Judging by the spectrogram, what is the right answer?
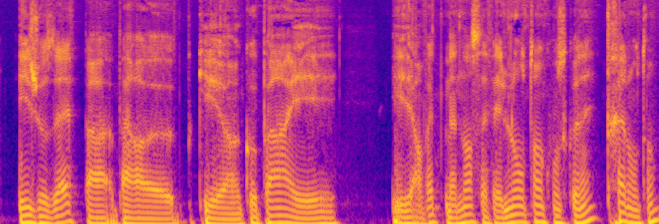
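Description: Speaking with a very deep, low pitch, a man talks at a fairly slow pace, somewhat breathy, with ordinary pitch variation and very even loudness in a very clean recording with a silent background. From Lyon, France. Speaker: chef and restaurant owner. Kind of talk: casual radio interview. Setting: radio studio.

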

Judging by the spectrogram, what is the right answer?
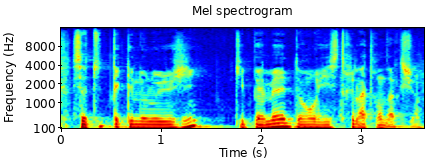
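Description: A man talks at a moderate pace and medium pitch. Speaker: finance entrepreneur. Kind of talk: interview. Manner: halting.

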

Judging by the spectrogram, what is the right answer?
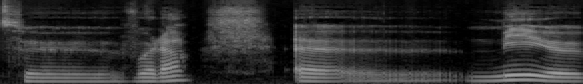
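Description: A woman's voice with a fairly low pitch. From Brittany, France. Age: 20s. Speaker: guest sharing a health story. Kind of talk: personal testimony in interview. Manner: hesitant, many fillers and repetitions.

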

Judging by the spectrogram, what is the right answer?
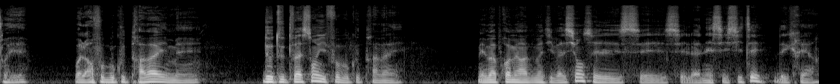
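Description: A man with a fairly low pitch and a dark, mellow tone speaks at a moderate pace, somewhat breathy, with ordinary pitch variation and long, frequent pauses, on a very clean recording with a silent background. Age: 50s. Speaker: novelist. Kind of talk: interview. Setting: studio.

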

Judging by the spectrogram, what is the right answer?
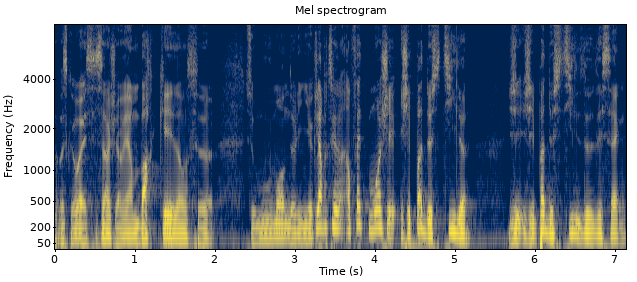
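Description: A man speaks with a dark, mellow tone. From southern France, Garonne valley (Montauban/Toulouse). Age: 60s. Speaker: comic book author. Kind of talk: casual interview chat. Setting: at his home. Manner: hesitant, many fillers and repetitions.

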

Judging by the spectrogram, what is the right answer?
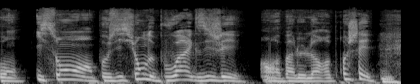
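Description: With lively intonation, a woman speaks at a moderate pace in a normal speaking voice. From France, Lyon. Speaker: politician and business school director. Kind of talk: radio interview.

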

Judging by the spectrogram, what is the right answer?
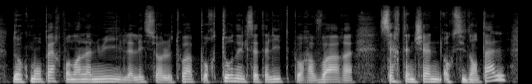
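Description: In an Arabic accent, the speech runs at a very fast pace with fairly even intonation and a dark, mellow tone. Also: man. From Syria, Damascus. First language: Arabic (speaking French). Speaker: concert violinist. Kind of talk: radio interview. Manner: halting.

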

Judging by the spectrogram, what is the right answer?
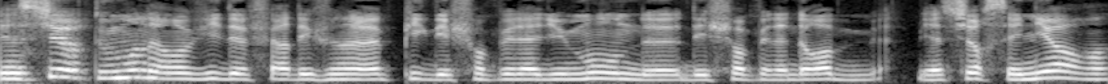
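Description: Using a plain, everyday voice, a woman speaks at a medium pitch and a fairly quick pace, with fairly even intonation and very even loudness. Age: 20s. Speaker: show jumping rider. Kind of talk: interview. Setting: at a competition venue.

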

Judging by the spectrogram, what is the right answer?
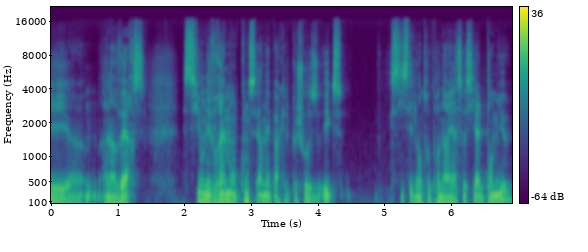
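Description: Pausing long and often, a man with a fairly low voice speaks at a fairly slow pace with ordinary pitch variation, on a very clean recording with a silent background. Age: 40s. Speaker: entrepreneur and author. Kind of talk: interview.

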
